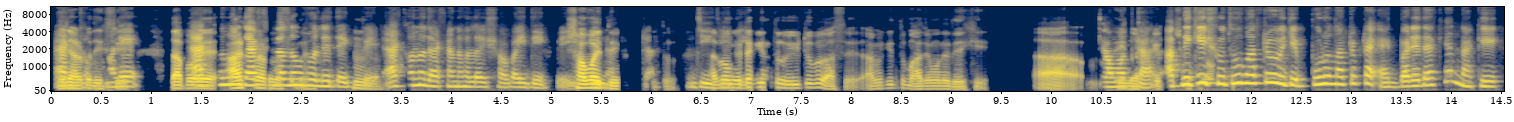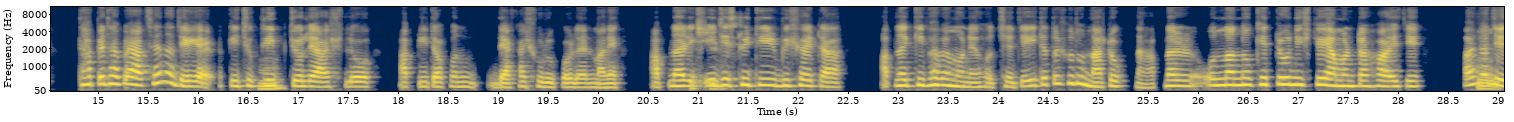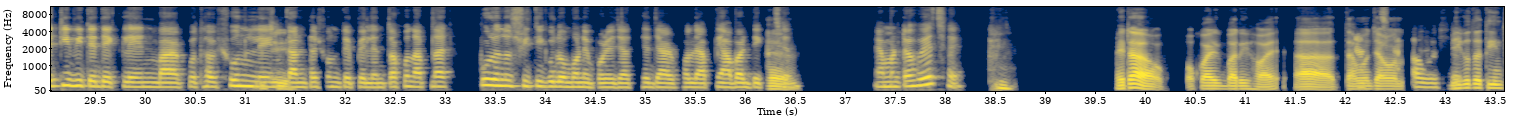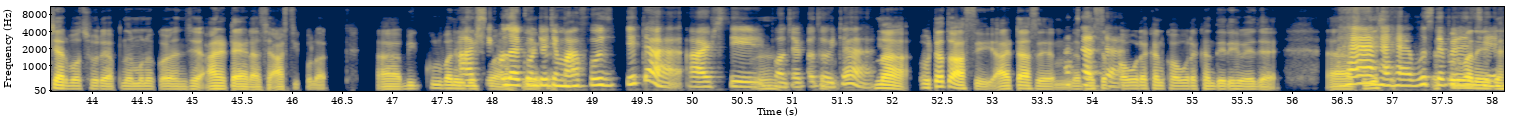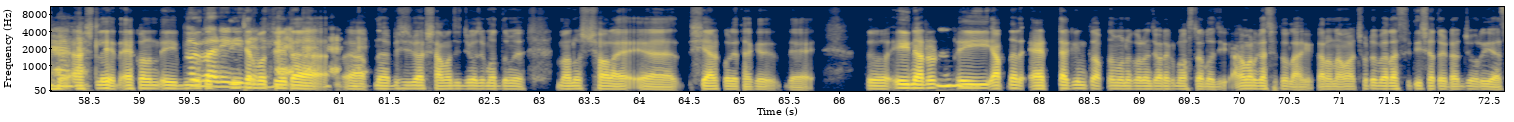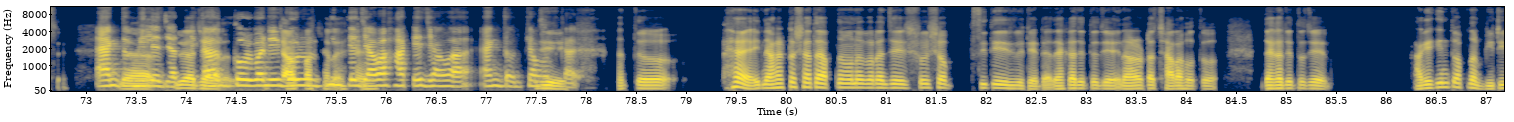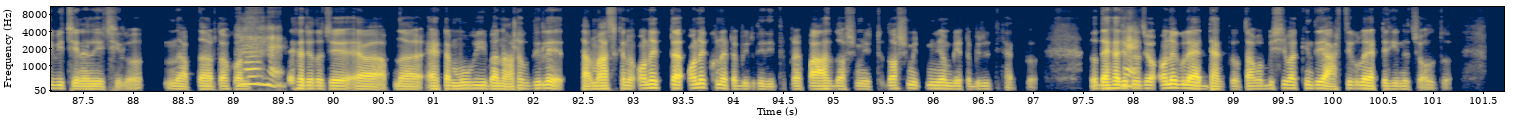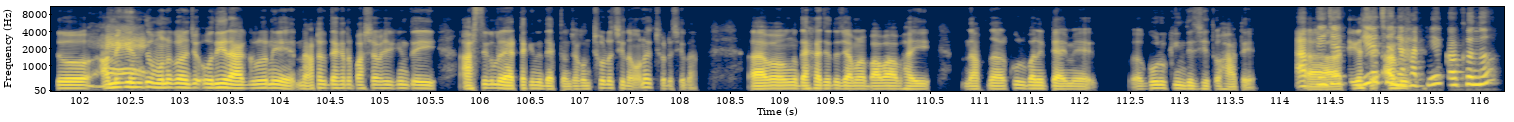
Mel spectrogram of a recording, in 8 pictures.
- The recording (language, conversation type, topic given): Bengali, podcast, নস্টালজিয়া মিডিয়ায় বারবার ফিরে আসে কেন?
- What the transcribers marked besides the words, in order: other noise; tapping; laughing while speaking: "হ্যাঁ, হ্যাঁ, হ্যাঁ"; in English: "nostalgic"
